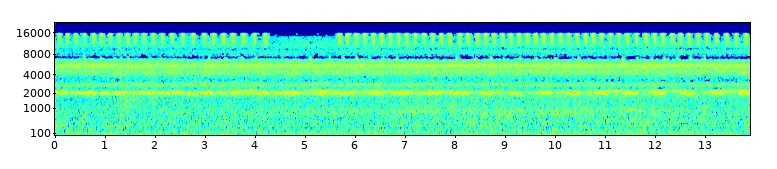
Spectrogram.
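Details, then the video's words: Evening crickets outside on a deck give short, even chirps roughly twice a second, with a fainter, higher pulsing trill above and a constant low rumble underneath. "Cricket Sounds"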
